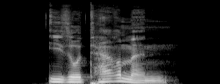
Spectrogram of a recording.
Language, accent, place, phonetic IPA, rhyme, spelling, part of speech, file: German, Germany, Berlin, [izoˈtɛʁmən], -ɛʁmən, isothermen, adjective, De-isothermen.ogg
- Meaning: inflection of isotherm: 1. strong genitive masculine/neuter singular 2. weak/mixed genitive/dative all-gender singular 3. strong/weak/mixed accusative masculine singular 4. strong dative plural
